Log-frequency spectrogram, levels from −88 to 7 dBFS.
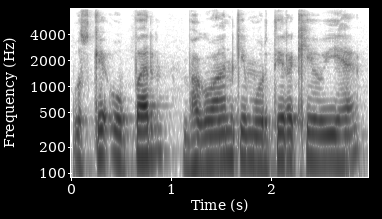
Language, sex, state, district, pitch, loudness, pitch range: Hindi, male, Jharkhand, Ranchi, 145 Hz, -18 LUFS, 140-150 Hz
